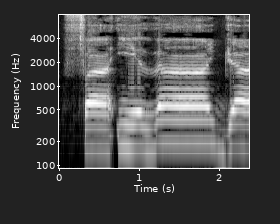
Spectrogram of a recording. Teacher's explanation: Ada alif panjang dua harakat. · Ada bendera di atasnya sebagai tanda. Ini namanya mad wajib muttasil. Dibaca panjang lima harakat.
